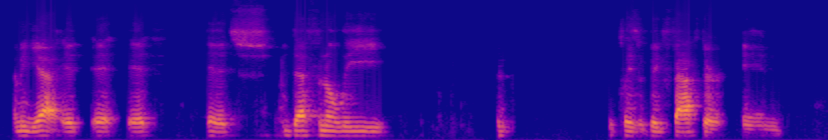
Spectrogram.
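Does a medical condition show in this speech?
Yes: stuttering; stutter since childhood, known to classmates at earlier school before 7th grade; adult, past college freshman year, working, constantly trying to improve stutter; uses small talk to avoid stuttering, talked little as child, discloses stutter, training others builds confidence; here repeated words, prolonged sounds.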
